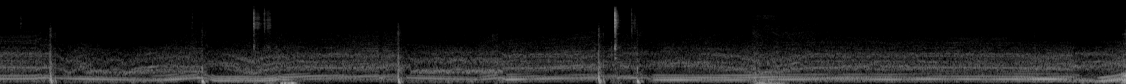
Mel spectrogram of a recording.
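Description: Car engine in a street racing video game revs and drones steadily while the vehicle drifts, pitch sliding up and down through slides with brief tire squeals and clicks, loud and continuous with no talking.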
